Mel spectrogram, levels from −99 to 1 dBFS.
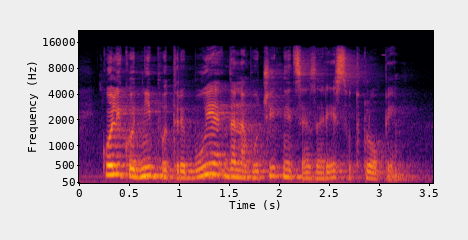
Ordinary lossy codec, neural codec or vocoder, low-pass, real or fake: none; none; 14.4 kHz; real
